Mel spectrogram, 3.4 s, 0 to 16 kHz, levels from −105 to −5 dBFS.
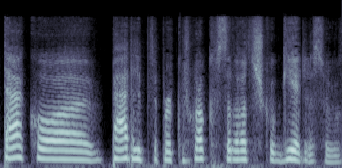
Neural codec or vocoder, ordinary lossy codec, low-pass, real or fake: codec, 16 kHz in and 24 kHz out, 0.4 kbps, LongCat-Audio-Codec, fine tuned four codebook decoder; AAC, 48 kbps; 10.8 kHz; fake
